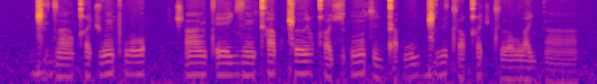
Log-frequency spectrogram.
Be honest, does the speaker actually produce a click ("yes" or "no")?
yes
